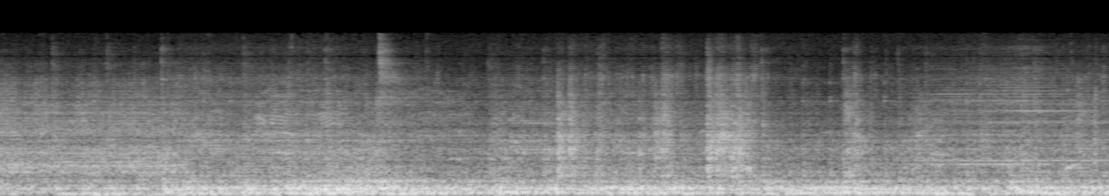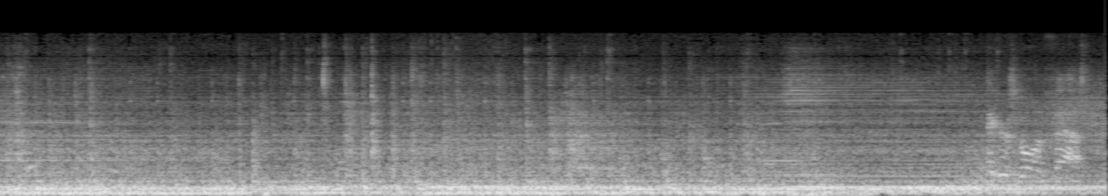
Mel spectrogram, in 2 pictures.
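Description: Crab boat deck noise heard through a television's speaker: a steady low rumble of machinery with scattered clanks of gear, under background music. Indistinct voices come in near the end.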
